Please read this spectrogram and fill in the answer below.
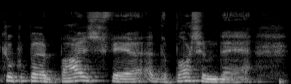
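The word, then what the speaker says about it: Kogelberg: itself that occurs in the co cleberg it's pronounced cleberg biosphere at the bottom there this is a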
